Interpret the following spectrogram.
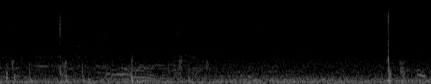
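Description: Roundnet rally: sharp slaps of the ball being struck by hands and bouncing off the net. There is a faint hit about half a second in and a loud one near the end, over a low outdoor rumble.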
